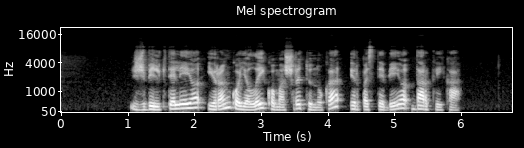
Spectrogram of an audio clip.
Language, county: Lithuanian, Vilnius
